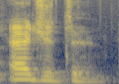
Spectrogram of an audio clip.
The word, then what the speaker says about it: adjutant: We're joined by a special guest, who is the adjutant of... Did I pronounce that correctly? – Adjutant. That's correct.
